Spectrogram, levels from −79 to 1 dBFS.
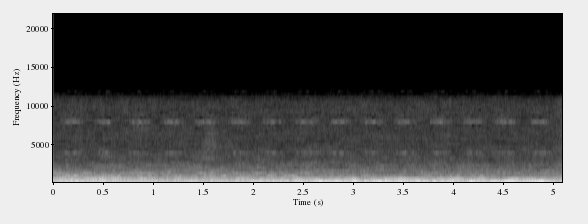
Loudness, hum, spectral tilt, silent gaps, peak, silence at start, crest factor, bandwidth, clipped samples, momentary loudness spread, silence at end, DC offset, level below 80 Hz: -17 LUFS; none; -8 dB/octave; none; -4 dBFS; 0 s; 14 dB; 11.5 kHz; under 0.1%; 6 LU; 0 s; 0.2%; -36 dBFS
